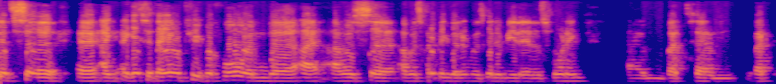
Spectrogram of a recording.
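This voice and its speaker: A man hosting an informal product update webinar, speaking haltingly with repeated words and rephrasing, over an online call. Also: mid-range voice, a little mellow. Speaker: host presenter. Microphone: online meeting call. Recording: muffled lo-fi online call, distant mic.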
